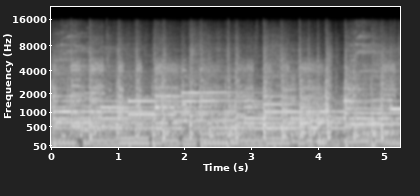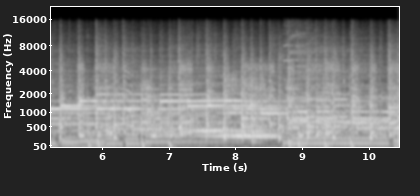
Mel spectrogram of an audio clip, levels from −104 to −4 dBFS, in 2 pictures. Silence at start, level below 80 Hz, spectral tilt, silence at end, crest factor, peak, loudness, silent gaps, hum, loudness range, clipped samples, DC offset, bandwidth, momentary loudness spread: 0 s; -40 dBFS; -4 dB/octave; 0 s; 16 dB; -2 dBFS; -18 LUFS; none; none; 1 LU; under 0.1%; under 0.1%; 15.5 kHz; 3 LU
